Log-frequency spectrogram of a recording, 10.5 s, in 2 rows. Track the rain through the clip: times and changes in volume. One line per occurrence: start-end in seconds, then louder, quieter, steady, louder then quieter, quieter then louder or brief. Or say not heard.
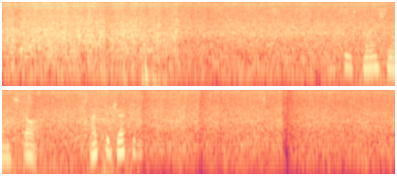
0.0-10.4 quieter.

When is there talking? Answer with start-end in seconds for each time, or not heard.
4.3-7.2.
